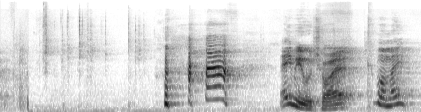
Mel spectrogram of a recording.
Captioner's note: laughing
